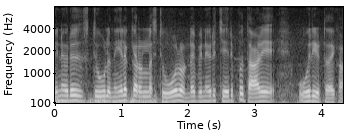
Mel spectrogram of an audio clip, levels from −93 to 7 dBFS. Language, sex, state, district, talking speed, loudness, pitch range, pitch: Malayalam, male, Kerala, Wayanad, 195 wpm, -15 LUFS, 140-155 Hz, 145 Hz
